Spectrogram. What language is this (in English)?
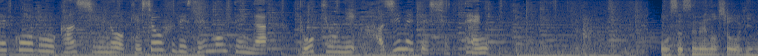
Japanese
